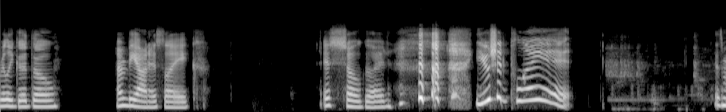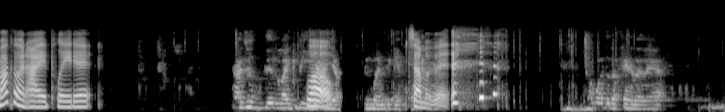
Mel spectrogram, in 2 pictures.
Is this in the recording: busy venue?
no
